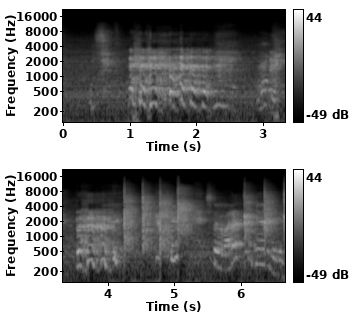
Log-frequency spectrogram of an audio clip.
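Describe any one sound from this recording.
An older man laughs heartily close by.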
